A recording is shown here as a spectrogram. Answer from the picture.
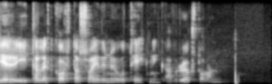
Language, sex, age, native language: Icelandic, male, 30-39, Icelandic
